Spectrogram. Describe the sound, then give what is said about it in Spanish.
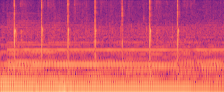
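Steady, evenly paced clapping from a church audience applauding everyone who is coming forward, about seven crisp claps over roughly two seconds, with a constant low hum and no voices. “Toda la iglesia le da un aplauso a todos los que están pasando.”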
